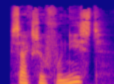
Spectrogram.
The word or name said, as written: saxofonist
